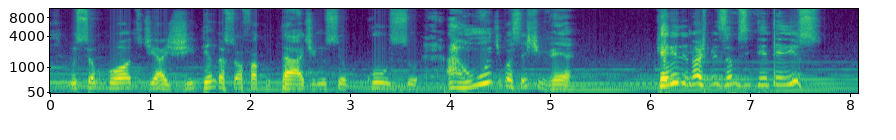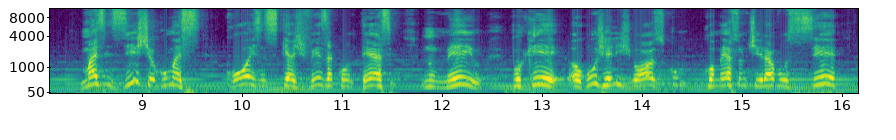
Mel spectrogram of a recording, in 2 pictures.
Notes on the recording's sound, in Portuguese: Áudio da mensagem ministrada no Culto de Celebração. Na Igreja Cristo Salva Campinas.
